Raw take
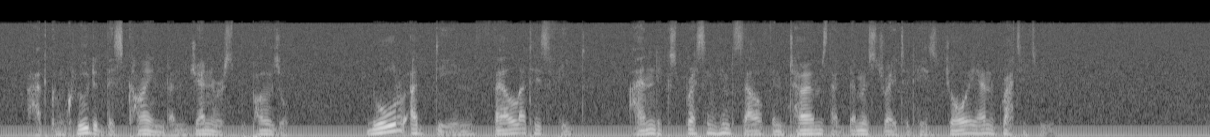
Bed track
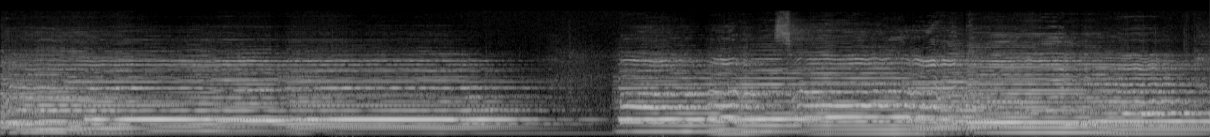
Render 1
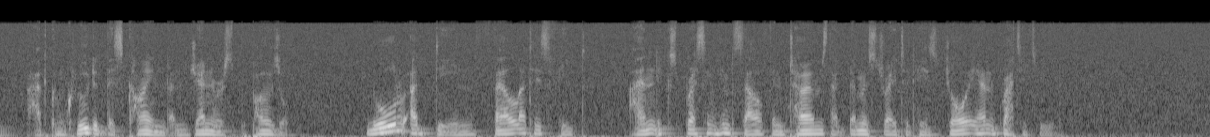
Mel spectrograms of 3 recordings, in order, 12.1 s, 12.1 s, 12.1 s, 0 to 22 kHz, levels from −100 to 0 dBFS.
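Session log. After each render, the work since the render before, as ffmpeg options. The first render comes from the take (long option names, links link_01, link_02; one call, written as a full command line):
ffmpeg -i in.wav -af "bandreject=frequency=60:width_type=h:width=4,bandreject=frequency=120:width_type=h:width=4,bandreject=frequency=180:width_type=h:width=4,bandreject=frequency=240:width_type=h:width=4,bandreject=frequency=300:width_type=h:width=4" out.wav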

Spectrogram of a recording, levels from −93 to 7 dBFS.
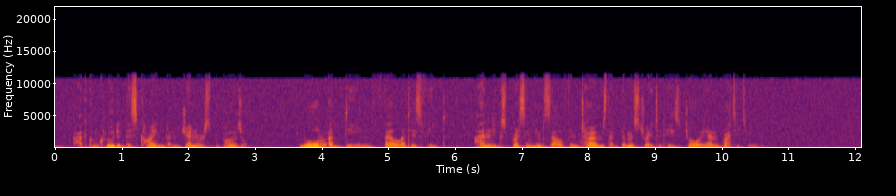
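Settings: ffmpeg -i in.wav -af "afftdn=noise_reduction=6:noise_floor=-44" out.wav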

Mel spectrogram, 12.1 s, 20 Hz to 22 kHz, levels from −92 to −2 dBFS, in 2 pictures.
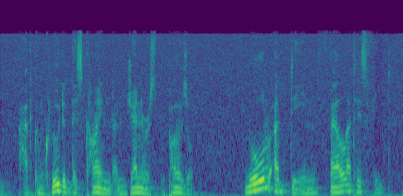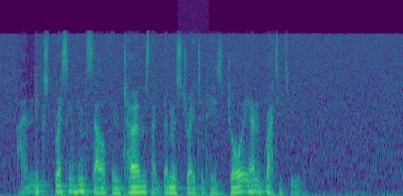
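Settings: ffmpeg -i in.wav -filter_complex "[0:a]asplit=3[link_01][link_02][link_03];[link_01]afade=type=out:start_time=5.55:duration=0.02[link_04];[link_02]acompressor=threshold=-36dB:ratio=3:attack=3.2:release=140:knee=1:detection=peak,afade=type=in:start_time=5.55:duration=0.02,afade=type=out:start_time=6.55:duration=0.02[link_05];[link_03]afade=type=in:start_time=6.55:duration=0.02[link_06];[link_04][link_05][link_06]amix=inputs=3:normalize=0,asettb=1/sr,asplit=3[link_07][link_08][link_09];[link_07]atrim=end=8.714[link_10];[link_08]atrim=start=8.71:end=9.17,asetpts=PTS-STARTPTS,afade=type=in:duration=0.004:curve=qsin,afade=type=out:start_time=0.456:duration=0.004:curve=qsin,acrusher=bits=8:mix=0:aa=0.5[link_11];[link_09]atrim=start=9.166[link_12];[link_10][link_11]acrossfade=duration=0.004:curve1=hsin:curve2=qsin[link_13];[link_13][link_12]acrossfade=duration=0.004:curve1=qsin:curve2=hsin" out.wav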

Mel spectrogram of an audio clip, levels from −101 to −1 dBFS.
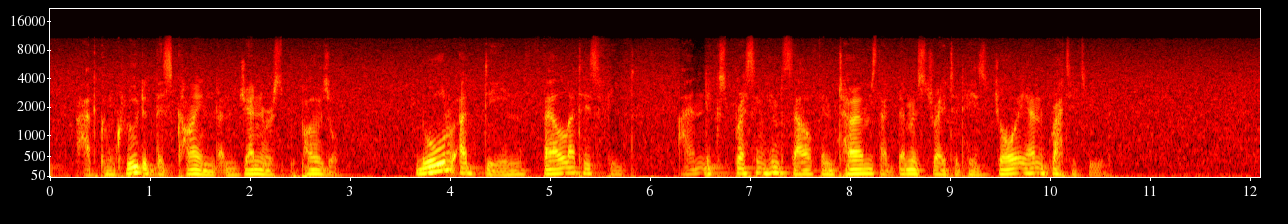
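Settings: ffmpeg -i in.wav -af "lowpass=3600,bandreject=frequency=60:width_type=h:width=6,bandreject=frequency=120:width_type=h:width=6,bandreject=frequency=180:width_type=h:width=6" out.wav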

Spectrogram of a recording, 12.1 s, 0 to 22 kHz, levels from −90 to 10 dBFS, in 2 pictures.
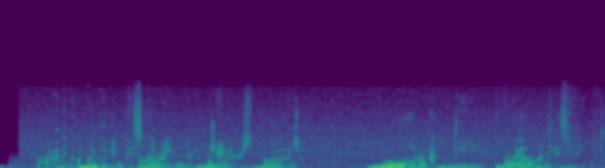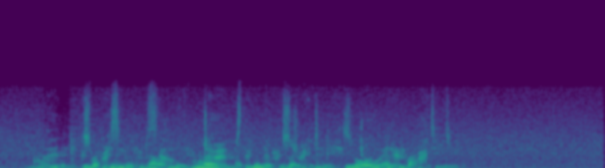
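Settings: ffmpeg -i in.wav -filter_complex "[0:a]acrossover=split=270|1100[link_01][link_02][link_03];[link_02]adelay=90[link_04];[link_03]adelay=190[link_05];[link_01][link_04][link_05]amix=inputs=3:normalize=0" out.wav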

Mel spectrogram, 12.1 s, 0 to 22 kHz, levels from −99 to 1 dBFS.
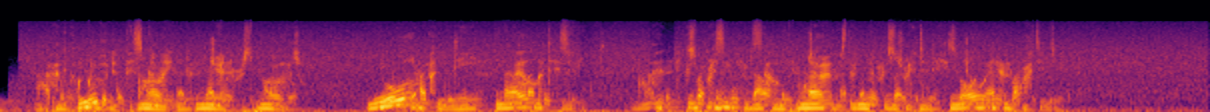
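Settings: ffmpeg -i in.wav -af "volume=7.5dB" out.wav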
